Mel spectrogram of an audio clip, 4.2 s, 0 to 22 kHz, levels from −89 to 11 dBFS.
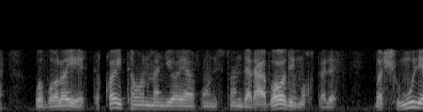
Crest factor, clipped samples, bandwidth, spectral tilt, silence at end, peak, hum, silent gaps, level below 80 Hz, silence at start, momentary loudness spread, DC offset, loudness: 18 dB; under 0.1%; 4 kHz; -8.5 dB/octave; 0 s; -14 dBFS; none; none; -76 dBFS; 0 s; 12 LU; under 0.1%; -33 LUFS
